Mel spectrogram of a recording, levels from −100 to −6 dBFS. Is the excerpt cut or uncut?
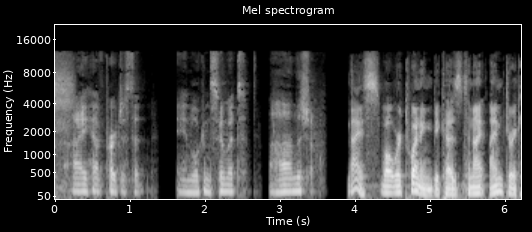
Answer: uncut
